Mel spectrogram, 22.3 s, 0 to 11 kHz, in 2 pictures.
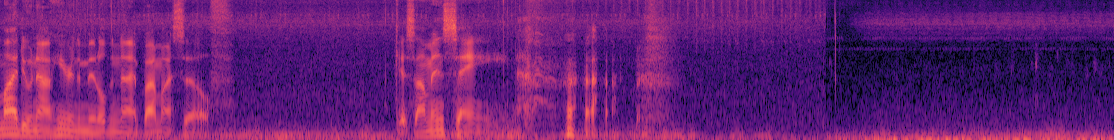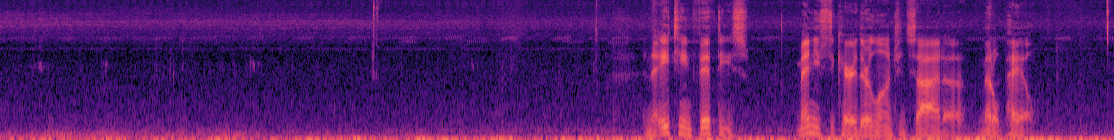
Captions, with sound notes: What the hell am I doing out here in the middle of the night by myself? (insects chittering) Guess I'm insane. (laughs) (insects chittering) (Pete munching) (insects chittering) In the 1850s, men used to carry their lunch inside a metal pail.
